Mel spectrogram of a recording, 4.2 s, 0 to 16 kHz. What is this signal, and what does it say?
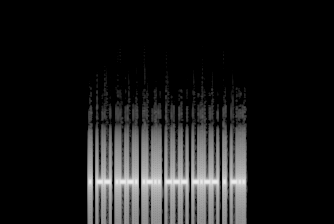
Morse code, heard as a keyed tone, about 50 wpm, 700 Hz. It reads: EMPLOYED
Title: ED Suffix - Top 100 Words with Base Words 50wpm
